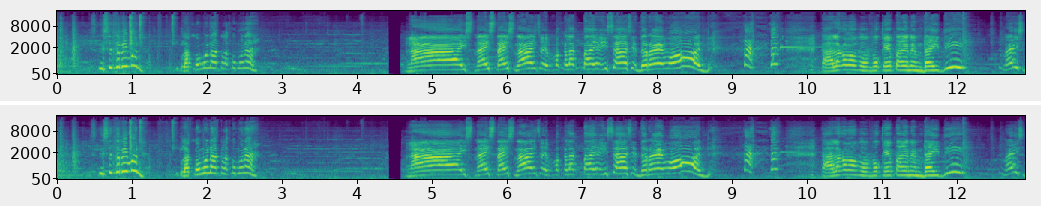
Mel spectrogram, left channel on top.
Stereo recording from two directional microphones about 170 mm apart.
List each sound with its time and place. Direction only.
0.6 s speech: centre (ahead or behind)
1.6 s a woman's voice: 55° right (ahead or behind); by 2.7 s 25° right (ahead or behind)
4.6 s a woman's voice: 15° left (ahead or behind)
